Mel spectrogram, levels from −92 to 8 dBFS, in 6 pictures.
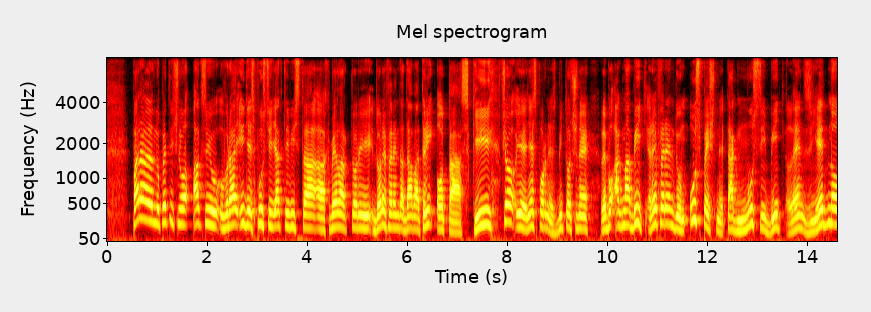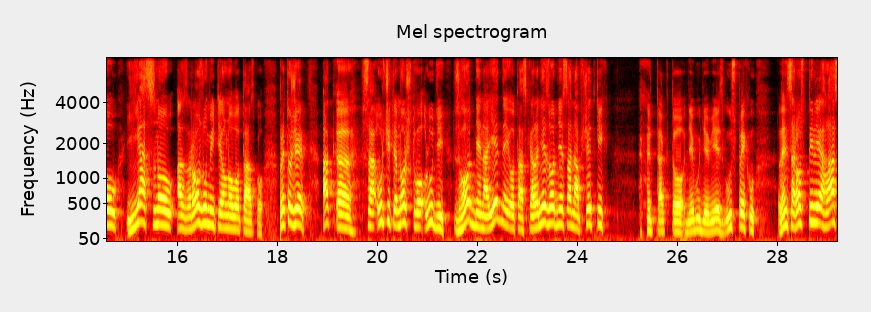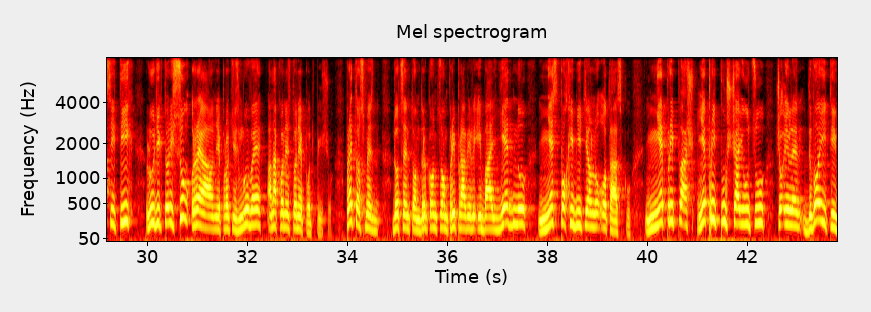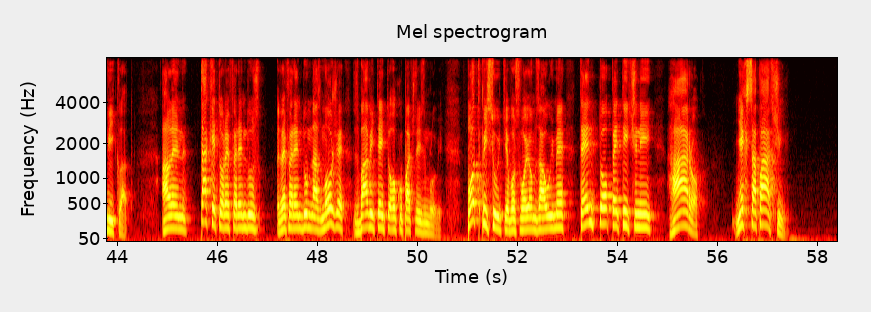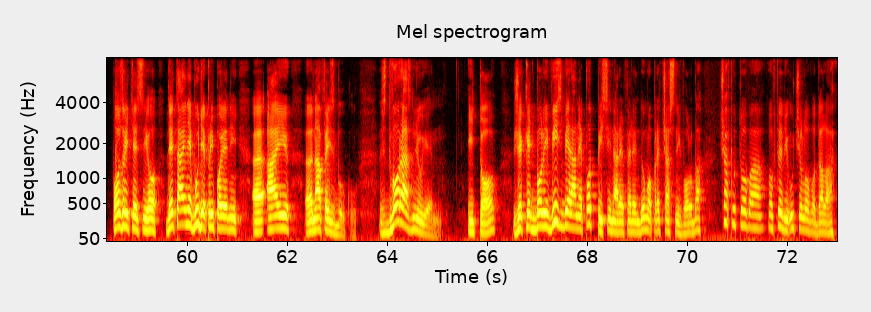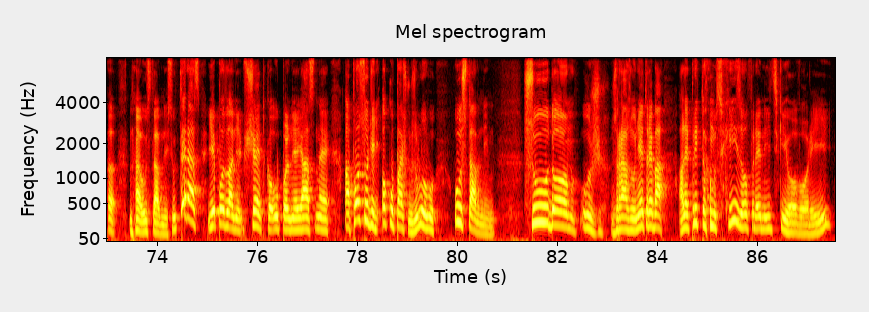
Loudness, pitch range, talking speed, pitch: -14 LUFS, 145-205 Hz, 110 wpm, 170 Hz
